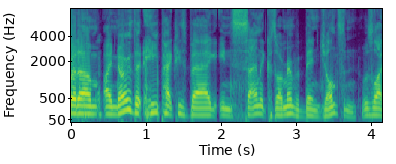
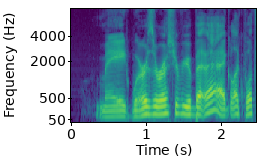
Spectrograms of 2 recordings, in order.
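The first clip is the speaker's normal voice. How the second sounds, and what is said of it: Bad imitation of another person's accent. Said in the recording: “worst accent ... it was terrible”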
